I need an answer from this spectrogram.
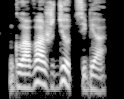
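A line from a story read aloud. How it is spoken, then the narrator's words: Short, deep bass. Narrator (Russian): пробасил коротко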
